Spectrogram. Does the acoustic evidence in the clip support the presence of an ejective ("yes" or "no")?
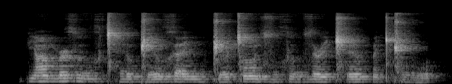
no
